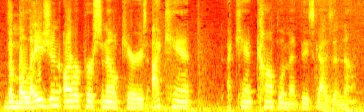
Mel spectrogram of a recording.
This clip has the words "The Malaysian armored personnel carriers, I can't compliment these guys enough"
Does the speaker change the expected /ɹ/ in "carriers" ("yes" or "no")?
no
